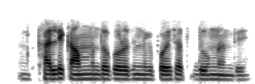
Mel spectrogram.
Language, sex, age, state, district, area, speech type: Odia, male, 60+, Odisha, Bhadrak, rural, conversation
